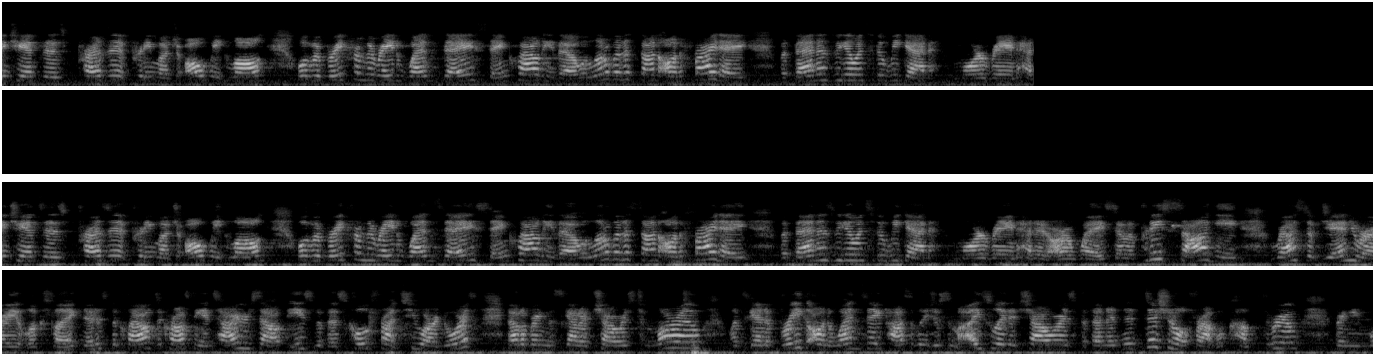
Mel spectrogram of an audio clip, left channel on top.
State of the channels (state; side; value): drops out; left; at 10.4 s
